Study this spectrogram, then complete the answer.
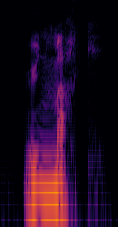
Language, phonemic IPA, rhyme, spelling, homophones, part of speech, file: French, /maʁk/, -aʁk, marque, Marc / mark / marks / marc, noun / verb, Fr-marque.ogg
- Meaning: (noun) 1. mark (spot) 2. brand (of a company) 3. mark (on one's body, e.g. a birthmark); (verb) inflection of marquer: first/third-person singular present indicative/subjunctive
